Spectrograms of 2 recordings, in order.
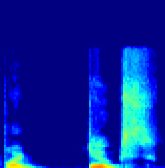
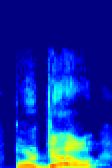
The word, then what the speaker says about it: Bordeaux: the southwestern city of Bordeaux protesters see I pronounced that one correctly it's not poor Dukes Bordeaux protesters Set Fire to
